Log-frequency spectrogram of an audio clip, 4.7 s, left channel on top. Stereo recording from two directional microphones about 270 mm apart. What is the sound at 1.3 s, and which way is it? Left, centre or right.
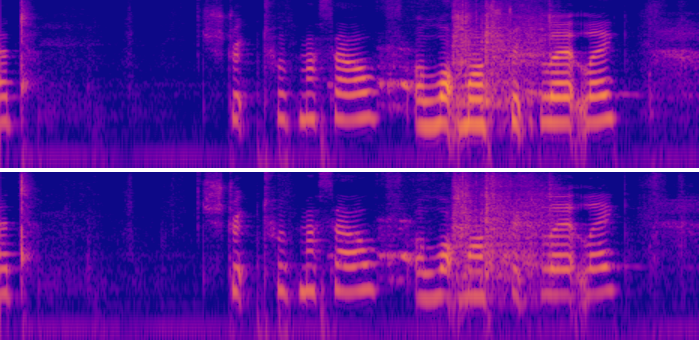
Speech, centre.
